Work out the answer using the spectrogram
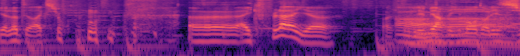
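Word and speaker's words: F.L.Y.: restaurants, bars, hôtels thématiques, également une impressionnante attraction Fly, F-L-Y, comme ça se prononce.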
